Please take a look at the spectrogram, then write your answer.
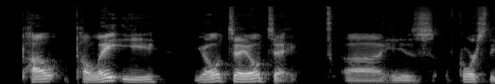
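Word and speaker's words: Palaie Gaoteote: we're still learning, but I believe it is pronounced Palei Yoteote.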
